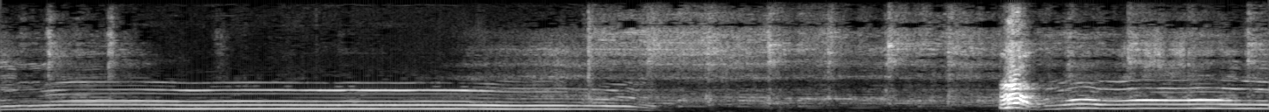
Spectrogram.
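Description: Chocolate Labrador retriever howling along to a song: one long, steady howl of about three seconds that sags in pitch as it dies away. About five seconds in, a sharp short sound leads straight into a second howl.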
